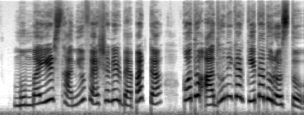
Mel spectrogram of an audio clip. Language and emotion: Bengali, happy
